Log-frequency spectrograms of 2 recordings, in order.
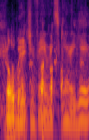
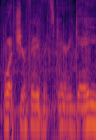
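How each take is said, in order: First: It is a put-on voice with lower pitch. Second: It is a Ghostface voice with higher pitch.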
